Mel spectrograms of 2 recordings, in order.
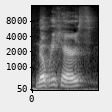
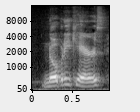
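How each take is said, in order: First: Said in the usual way. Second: Nobody cares said louder; louder repeat. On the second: Shown as a demonstration. Reader dismisses haters, louder second time. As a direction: push Nobody cares out firmly. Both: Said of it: "repeated louder".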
